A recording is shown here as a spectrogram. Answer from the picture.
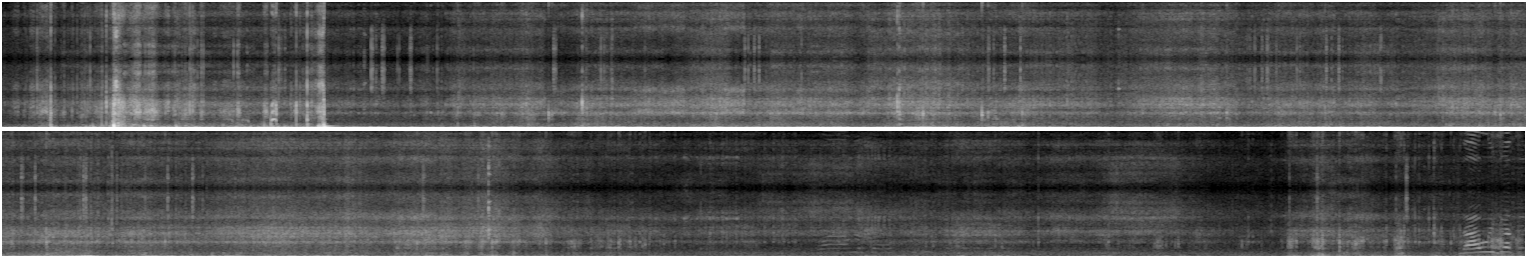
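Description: Skis sliding and scraping over packed snow on a downhill run, with wind on the action-camera microphone. A few hard knocks come in the first three seconds, and the sliding noise falls away to quiet about two-thirds of the way through.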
